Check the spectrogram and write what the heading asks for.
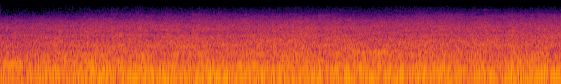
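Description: Steady low rumble and hum of room background noise, picked up by the lectern microphone while nobody speaks.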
